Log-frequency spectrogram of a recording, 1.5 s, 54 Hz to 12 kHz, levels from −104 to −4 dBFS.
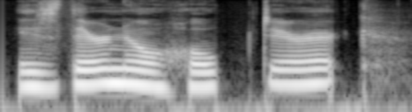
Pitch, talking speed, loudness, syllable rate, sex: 200 Hz, 195 wpm, -15 LUFS, 5.2 syllables/s, female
